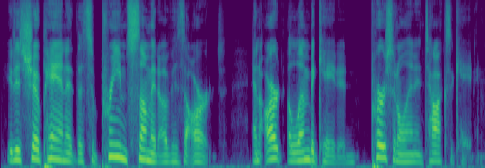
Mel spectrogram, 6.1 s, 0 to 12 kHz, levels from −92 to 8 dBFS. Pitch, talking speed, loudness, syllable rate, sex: 165 Hz, 160 wpm, -17 LUFS, 5.6 syllables/s, female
